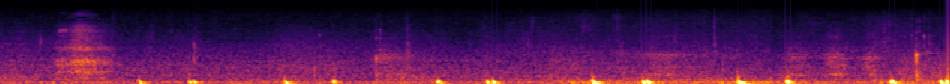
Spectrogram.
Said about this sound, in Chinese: 你心跳有点快，不会出什么事儿吧？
